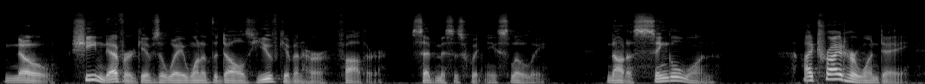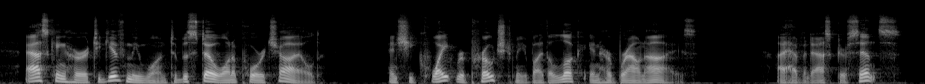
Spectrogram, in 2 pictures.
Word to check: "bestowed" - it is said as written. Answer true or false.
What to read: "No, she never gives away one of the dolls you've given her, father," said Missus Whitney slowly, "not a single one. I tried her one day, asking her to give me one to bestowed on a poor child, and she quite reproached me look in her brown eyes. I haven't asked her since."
false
